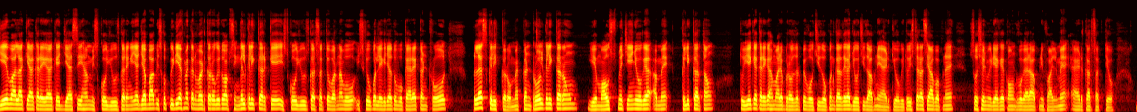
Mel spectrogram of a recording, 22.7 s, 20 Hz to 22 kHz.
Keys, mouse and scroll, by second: 10.7 click, 17.3 click, 19.6-20.3 scroll up 1, 20.3 click, 20.9-21.7 scroll up 1.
